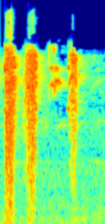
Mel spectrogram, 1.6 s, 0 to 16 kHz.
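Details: Rainbow lorikeet at Evans Head, 26 May 2012: three loud, harsh, broadband squawks, the first two close together and the third half a second later, close to the recorder.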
